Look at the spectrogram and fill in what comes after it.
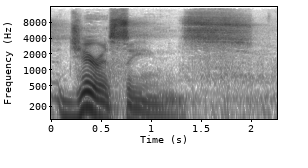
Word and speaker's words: Gerasenes: and he'll say, this word is gerasenes, like that. So I wanted to say it just like he does, gerasenes.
